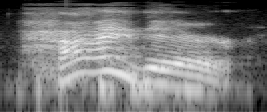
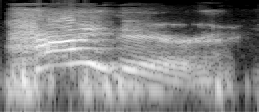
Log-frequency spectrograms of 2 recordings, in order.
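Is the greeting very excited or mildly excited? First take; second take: mildly excited; very excited. First: It sounds only a little excited. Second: It sounds very excited and energetic. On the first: "a little bit excited" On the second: "what if you're excited"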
